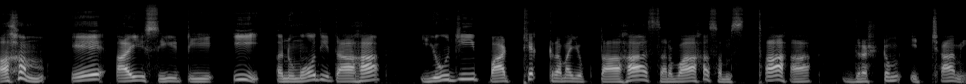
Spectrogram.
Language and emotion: Sanskrit, neutral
